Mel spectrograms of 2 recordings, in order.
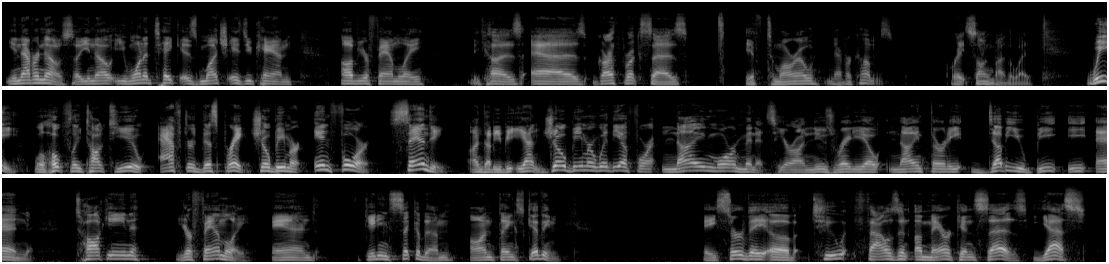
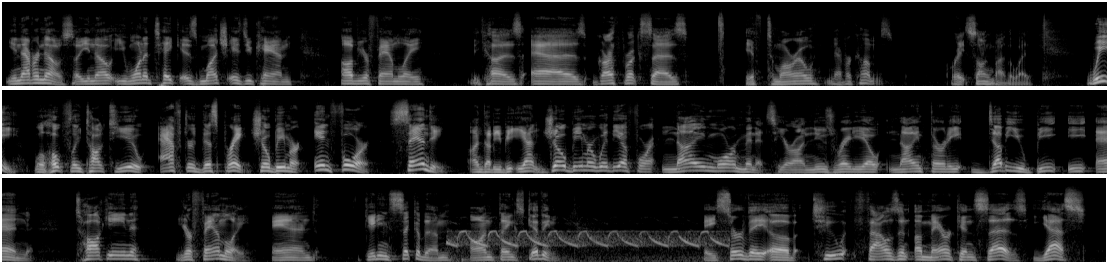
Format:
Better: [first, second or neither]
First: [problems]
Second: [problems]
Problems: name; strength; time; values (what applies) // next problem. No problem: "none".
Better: first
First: none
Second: siren; noticeable; from 27 to 29 s; peak 7 dB below the speech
